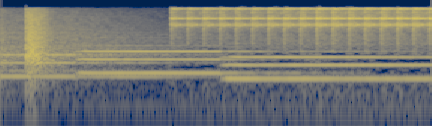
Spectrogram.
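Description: Instrumental karaoke backing track with no vocals: two quick drum hits, then held synthesizer notes. Just under a second in, a high, fast-pulsing electronic tone comes in, like a ringtone, and carries on over them.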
